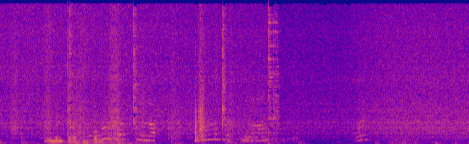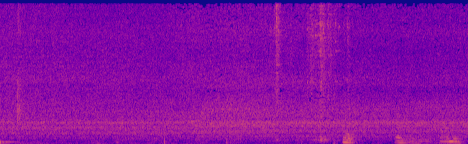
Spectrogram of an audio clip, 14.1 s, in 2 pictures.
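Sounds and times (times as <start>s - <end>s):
metal spatula scraping a pan: 0.0s - 4.2s
food sizzling in a pan: 0.0s - 14.0s.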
